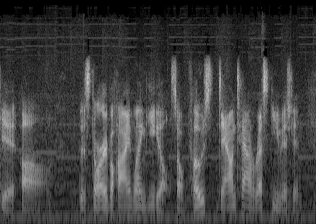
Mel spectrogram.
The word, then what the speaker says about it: L'Anguille: But it would be pronounced something along the lines of, like, Langille, which Downtown doesn't even know other languages exist, so he hears that as Langille.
